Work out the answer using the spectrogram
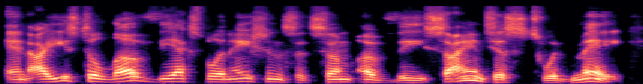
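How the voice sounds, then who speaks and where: A man talking conversationally as an interview guest, telling anecdotes in a reflective way with thoughtful pauses. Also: mid-range voice, animated, creaky, no room sound, clean studio sound. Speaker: interview guest, narrator of classic readings.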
